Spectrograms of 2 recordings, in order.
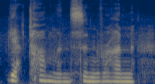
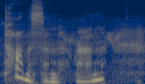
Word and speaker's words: Tomlinson Run: This is Thomason Run State Park, but it's actually pronounced, Tomlinson Run, but people locally call it Thomason Run.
